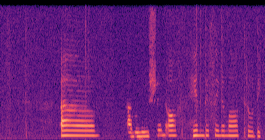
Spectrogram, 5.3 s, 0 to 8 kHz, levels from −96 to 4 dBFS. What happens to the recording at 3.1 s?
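At 3.1 s the audio sits inside a stretch of speech suppressed in double talk, from 2.49 to 3.34 s. The echo canceller most likely mistook the talker for loudspeaker echo while both sides spoke at once, and attenuated everything it heard. The speech dips by roughly 15 dB at its deepest, with about 0.7 s of that span turned down.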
